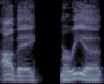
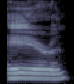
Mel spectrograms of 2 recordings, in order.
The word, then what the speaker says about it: Aave: I'm your host and yes I pronounced it a and I'm going to keep pronouncing it a I'm not doing this a Maria nonsense it's a because another person brought up a good point if we were talking Aon you know two A's Aon it's smooth right Aon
